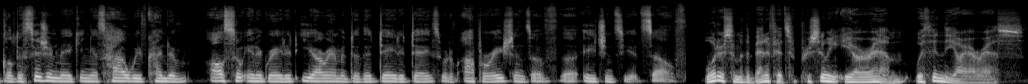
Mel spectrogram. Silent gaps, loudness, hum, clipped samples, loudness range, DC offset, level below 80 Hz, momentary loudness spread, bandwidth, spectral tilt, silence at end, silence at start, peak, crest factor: none; -20 LUFS; none; under 0.1%; 4 LU; under 0.1%; -46 dBFS; 8 LU; 16.5 kHz; -6 dB/octave; 0.05 s; 0 s; -2 dBFS; 18 dB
